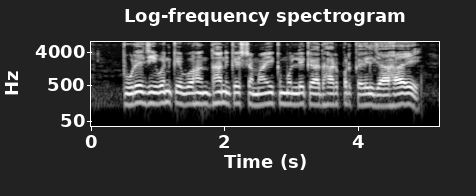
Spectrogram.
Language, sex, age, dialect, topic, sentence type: Magahi, male, 25-30, Western, banking, statement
